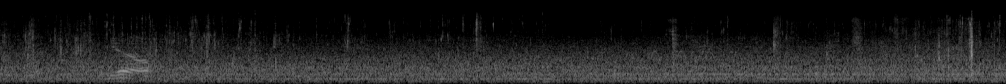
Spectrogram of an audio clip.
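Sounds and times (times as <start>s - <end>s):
ship engine hum: 0.0s - 10.0s
soft wash of noise: 0.0s - 10.0s.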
